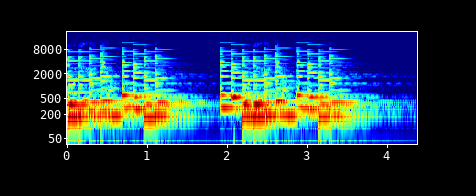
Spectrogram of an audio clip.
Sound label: ringtone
